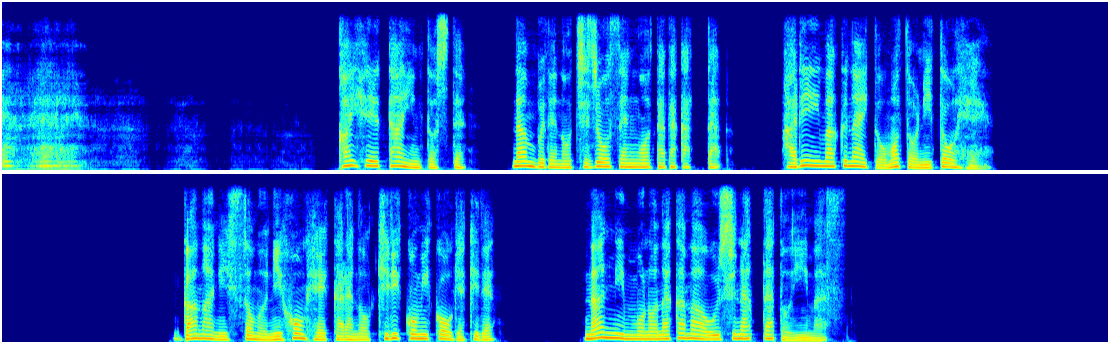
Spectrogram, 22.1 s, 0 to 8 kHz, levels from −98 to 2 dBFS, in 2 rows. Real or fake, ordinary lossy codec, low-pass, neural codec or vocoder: fake; none; 7.2 kHz; codec, 16 kHz, 4.8 kbps, FACodec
